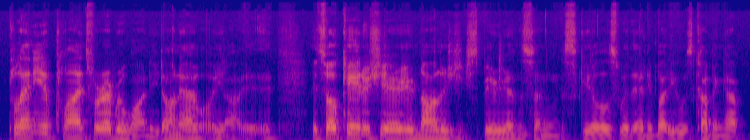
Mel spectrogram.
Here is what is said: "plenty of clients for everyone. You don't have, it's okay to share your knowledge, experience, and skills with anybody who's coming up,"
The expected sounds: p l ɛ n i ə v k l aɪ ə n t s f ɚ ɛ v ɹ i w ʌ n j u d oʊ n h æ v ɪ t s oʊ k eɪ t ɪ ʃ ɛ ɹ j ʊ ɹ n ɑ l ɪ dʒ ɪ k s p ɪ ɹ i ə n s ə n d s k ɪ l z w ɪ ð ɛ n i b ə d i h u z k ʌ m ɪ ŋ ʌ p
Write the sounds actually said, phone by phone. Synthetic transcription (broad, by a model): p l ɛ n i ə v k l aɪ ə n t s f ɚ ɛ v ɹ i w ʌ n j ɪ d oʊ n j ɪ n ɪ t s oʊ k eɪ t ɪ ʃ ɛ ɹ j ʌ ɹ n ɑ l ɪ dʒ ɪ k s p ɪ ɹ i ə n s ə n s k ɪ l z w ɪ ð ɛ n i b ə d i h u z k ʌ m ɪ ŋ ʌ p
